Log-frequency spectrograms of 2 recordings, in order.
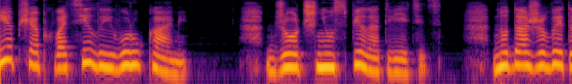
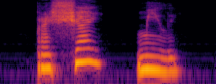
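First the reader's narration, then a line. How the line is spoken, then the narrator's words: Quiet. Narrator (Russian): Джин тихо сказала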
